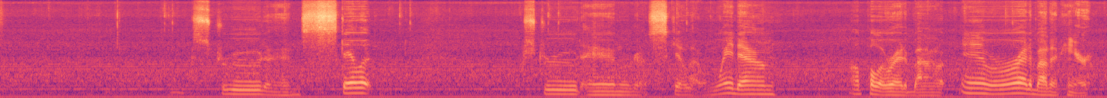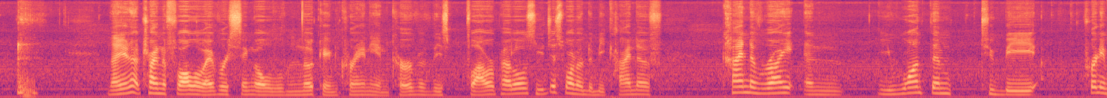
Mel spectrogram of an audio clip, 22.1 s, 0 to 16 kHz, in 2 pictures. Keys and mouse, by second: 0.2 e, 2.0 s, 4.4 e, 5.8 s, 7.1 g, 11.4-12.4 middle drag, 18.8 middle click.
